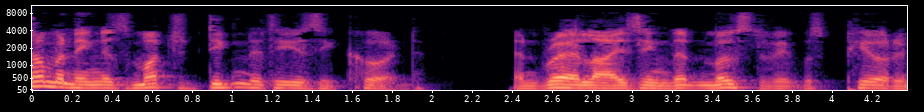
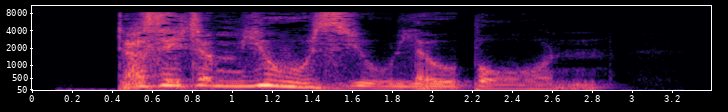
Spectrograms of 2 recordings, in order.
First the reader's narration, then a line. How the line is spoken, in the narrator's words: the Don asked in a serpentine whisper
